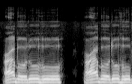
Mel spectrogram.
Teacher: با کو پڑھتے ہوئے جھٹکے کے ساتھ پڑھیں گے ، جھٹکے کے ساتھ پڑھنے سے اس میں جو صفت کلکلہ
